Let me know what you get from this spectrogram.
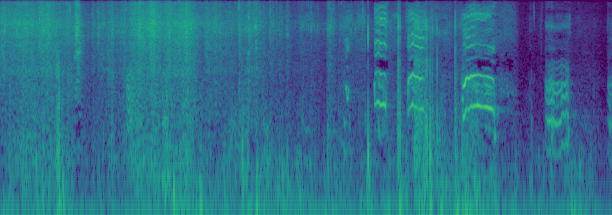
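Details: English Bulldog puppies giving high, thin whining whimpers that rise and fall in short curved squeals near the end, over a steady hiss of background noise.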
